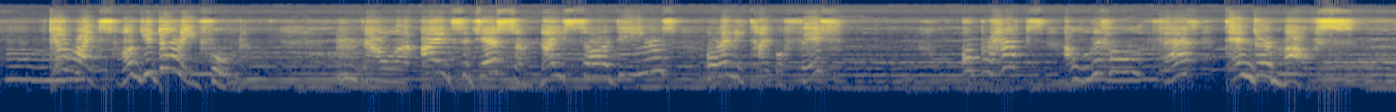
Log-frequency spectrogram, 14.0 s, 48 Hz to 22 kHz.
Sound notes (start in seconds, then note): 3.4 clears Throat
